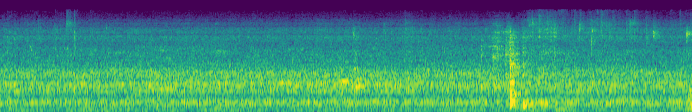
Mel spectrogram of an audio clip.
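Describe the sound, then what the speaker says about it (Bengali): Steady, soft sizzling of Malabar spinach leaf fritters frying in a pan, a continuous crackling hiss with one brief clatter near the end. "দেখেন আমার এটা ভাজা হয়ে আসছে।"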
